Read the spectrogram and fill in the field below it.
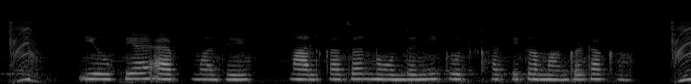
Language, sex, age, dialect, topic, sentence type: Marathi, female, 51-55, Varhadi, banking, statement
